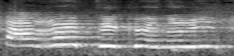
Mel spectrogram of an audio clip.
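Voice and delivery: high, breathless laugh. Real, not acted. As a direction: laugh while scolding. Laughing to tears.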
